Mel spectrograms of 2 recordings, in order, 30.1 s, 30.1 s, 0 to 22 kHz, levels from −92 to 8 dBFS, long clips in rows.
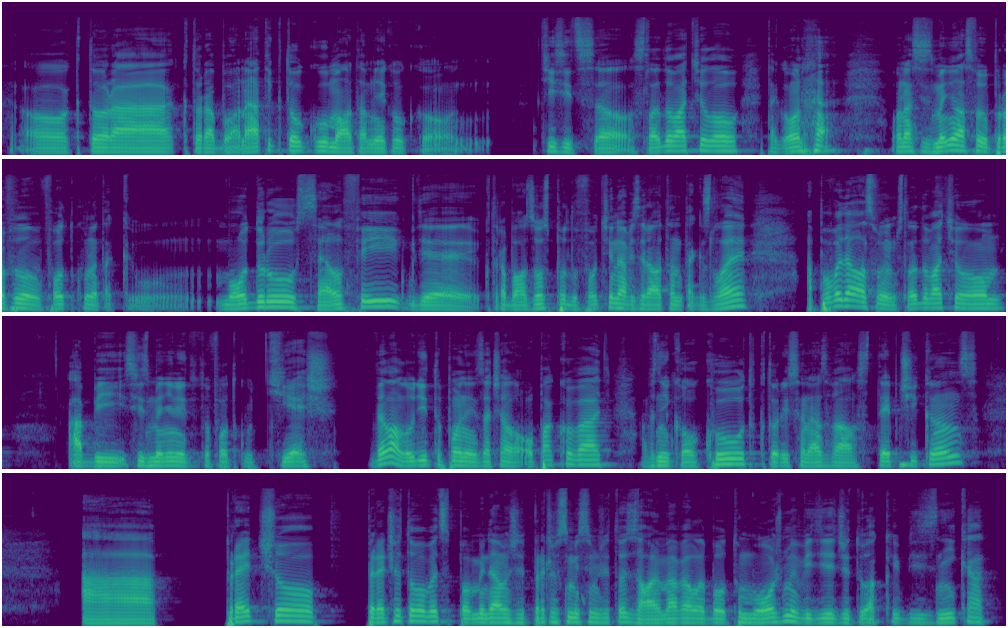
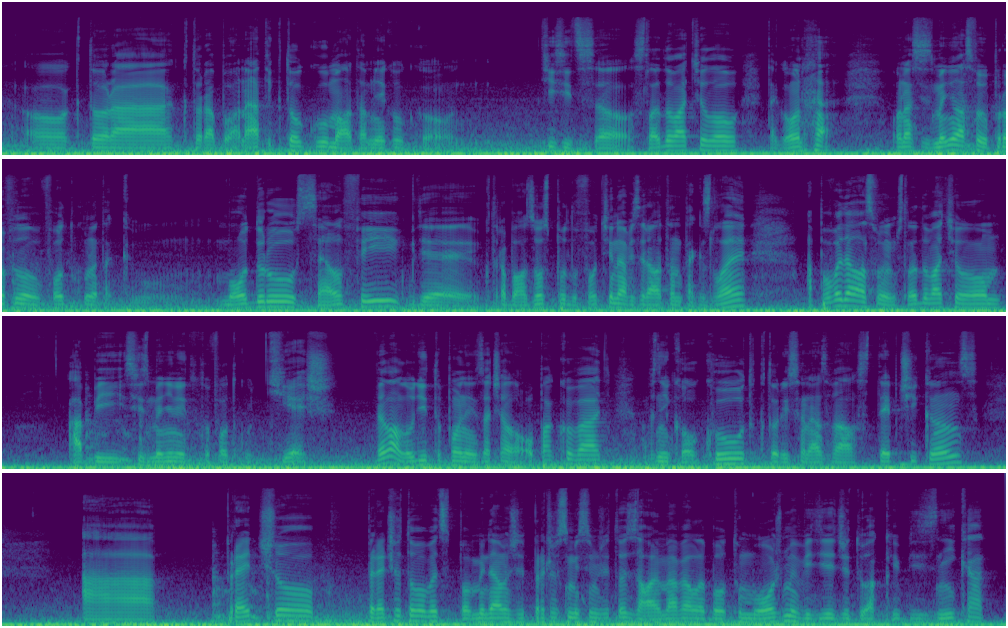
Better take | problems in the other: first | low rumble; noticeable; throughout; 15 dB below the speech

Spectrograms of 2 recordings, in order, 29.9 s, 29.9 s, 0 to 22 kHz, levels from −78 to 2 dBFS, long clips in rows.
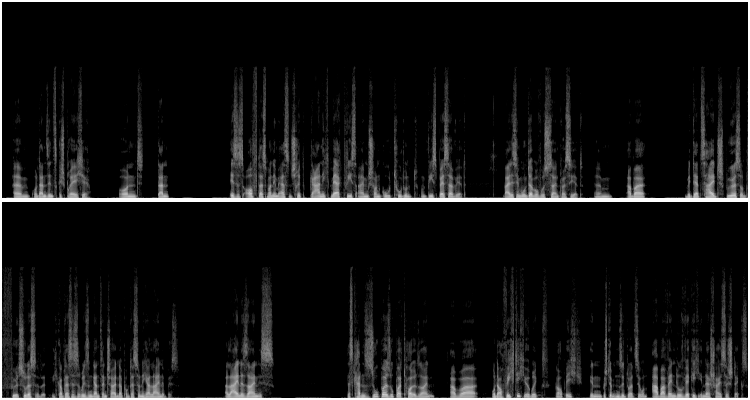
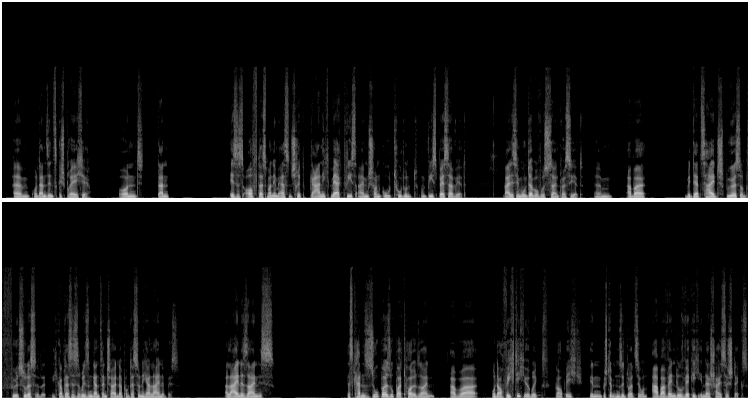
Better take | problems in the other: neither | none

